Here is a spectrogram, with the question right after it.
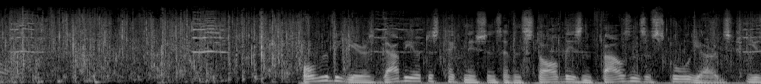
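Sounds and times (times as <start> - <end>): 
faint high squeaky tones: 0.0 - 0.6, 1.9 - 2.4, 3.4 - 4.6, 7.3 - 7.6
water gushing from a pipe into a cement tank: 0.0 - 7.6
speech: 3.0 - 7.6.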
